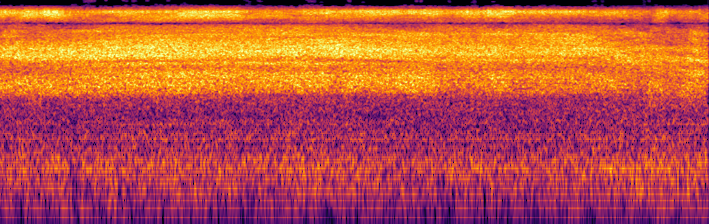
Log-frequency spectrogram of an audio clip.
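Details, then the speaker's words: Rooftop kitchen AC condenser on a restaurant roof, pressurized with nitrogen for leak testing after a low-pressure lockout; a loud steady hiss of gas escaping from the condenser coil, audible without the detector; the coil needs replacing. "Not even sure I need the leak detector. I can hear it. Oh yeah. Oh, it's right there."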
